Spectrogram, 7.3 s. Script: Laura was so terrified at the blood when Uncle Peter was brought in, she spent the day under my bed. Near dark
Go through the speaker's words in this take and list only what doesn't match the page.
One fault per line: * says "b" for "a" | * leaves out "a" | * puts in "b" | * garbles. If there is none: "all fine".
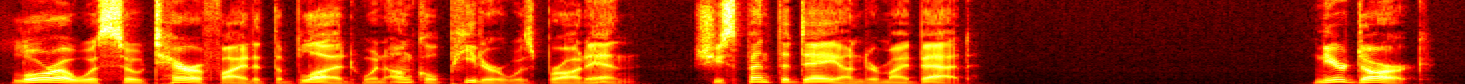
all fine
